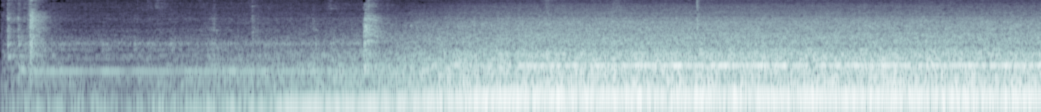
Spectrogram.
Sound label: Dehumidifier Loop Start, Fan Running; Fans Big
